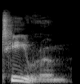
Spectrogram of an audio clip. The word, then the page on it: tea room: British English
